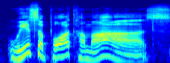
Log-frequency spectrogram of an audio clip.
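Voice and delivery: put-on Israeli accent. Parodying two American college students in a sketch: put-on Israeli accent. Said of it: "my Israeli accent is going to change".

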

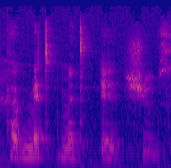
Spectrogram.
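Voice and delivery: slow, soft, careful enunciation, spelled out. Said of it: "For those who couldn't understand".

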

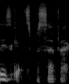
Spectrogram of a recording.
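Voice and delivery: soft, tender, gentle whispered voice. Asking someone to get specific: very gentle voice. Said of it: "in my gentlest voice".

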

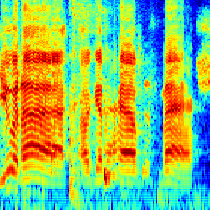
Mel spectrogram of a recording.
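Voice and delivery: put-on slow, drawling, stretched-out Southern accent. Quoting a woman telling Natty they will have this match: slow southern drawl. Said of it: "she's got that slow southern drawl".

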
